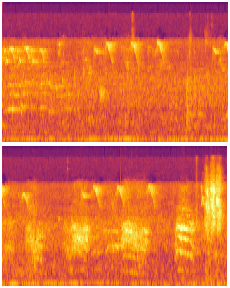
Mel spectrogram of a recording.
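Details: Monsoon-season Baya weavers visiting a balcony: rapid high descending chirps tumble in quick runs, joined later by louder, harsher buzzy notes, all above a constant low hum.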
